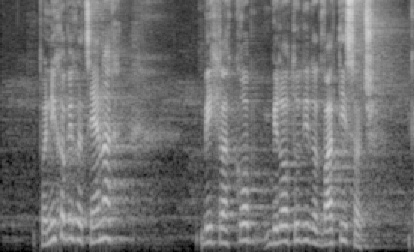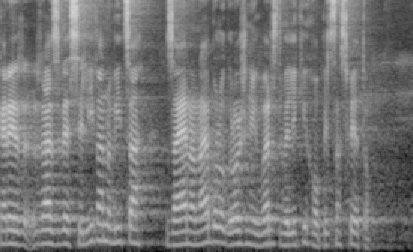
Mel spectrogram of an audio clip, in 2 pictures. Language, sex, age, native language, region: Slovenian, male, 30-49, Slovenian, Zasavska region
